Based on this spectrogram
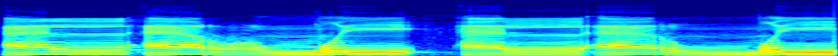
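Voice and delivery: "al-ardi" drawn out very slowly, heavy r; chanted Quran reading; slow tajwid recitation. Shown as a demonstration. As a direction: stretch every sound of "al-ardi". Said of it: "akan berbunyi seperti itu".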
